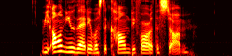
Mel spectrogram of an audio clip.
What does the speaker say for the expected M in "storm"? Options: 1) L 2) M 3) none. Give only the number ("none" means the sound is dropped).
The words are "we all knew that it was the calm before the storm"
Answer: 2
